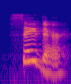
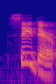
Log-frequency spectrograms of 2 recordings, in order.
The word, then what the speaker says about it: Seder: word for order is Seder can you say that say dare or said they're depending on how you pronounce that vowel and we have a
